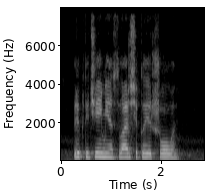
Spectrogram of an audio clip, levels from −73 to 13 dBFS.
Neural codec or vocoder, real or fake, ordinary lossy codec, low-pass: codec, 16 kHz, 2 kbps, FunCodec, trained on LibriTTS, 25 frames a second; fake; none; none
